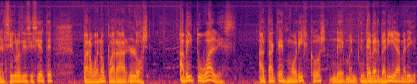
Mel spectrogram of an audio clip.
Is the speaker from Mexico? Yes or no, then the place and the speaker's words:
yes; Gulf of Mexico, Mexico; Soy del Golfo de México, no de Estados Unidos, no de América, de México.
